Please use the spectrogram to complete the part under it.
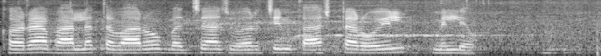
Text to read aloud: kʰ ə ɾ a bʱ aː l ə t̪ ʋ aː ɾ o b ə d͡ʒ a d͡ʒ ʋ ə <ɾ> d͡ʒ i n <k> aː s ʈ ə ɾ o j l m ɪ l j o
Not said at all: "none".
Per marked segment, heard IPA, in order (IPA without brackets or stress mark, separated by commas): ɾ, k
